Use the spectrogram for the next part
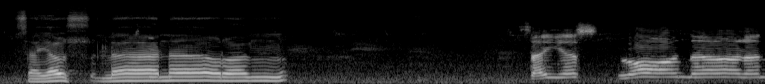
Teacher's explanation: صاد کو موٹا کرنا ہے، لام کو باریک پڑھنا ہے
